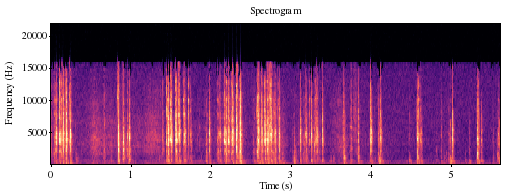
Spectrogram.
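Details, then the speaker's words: 2001 Chevy S10 V6, key on, no instrumentation and no blower, engine still starts and runs: irregular bursts of rapid dry relay clicks with quiet gaps; traced to a faulty cluster harness connector. "hear relay clicking but I got nothing else and of course it does start and run"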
